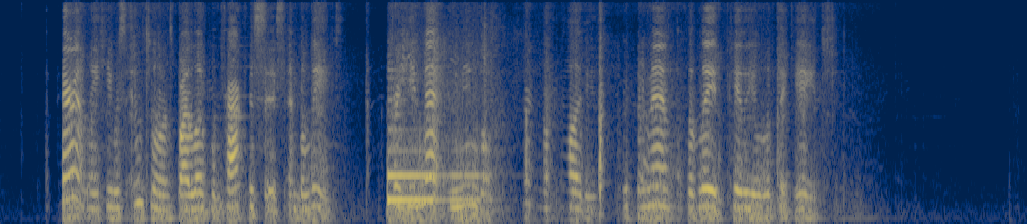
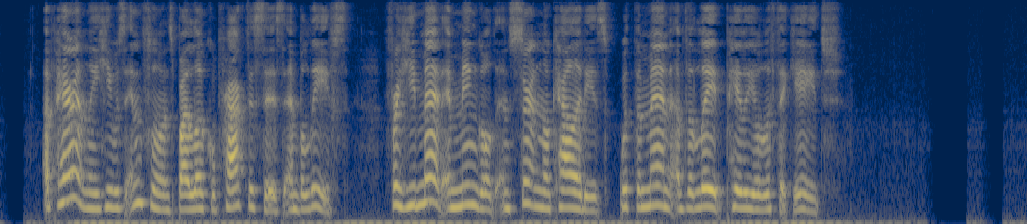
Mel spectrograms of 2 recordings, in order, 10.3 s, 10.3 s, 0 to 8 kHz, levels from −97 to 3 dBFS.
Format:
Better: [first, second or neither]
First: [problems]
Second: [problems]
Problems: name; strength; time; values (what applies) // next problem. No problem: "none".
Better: second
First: noise reduction (neural mask model RNNoise)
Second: none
